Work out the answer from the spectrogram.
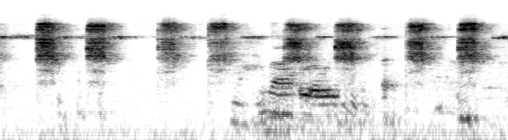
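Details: Corn Crake calling unseen from a field, recorded faintly, giving dry, rasping double crex-crex notes in four pairs about a second apart over a thin steady high tone and faint murmurs; the Merlin app misidentified it as a mallard.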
